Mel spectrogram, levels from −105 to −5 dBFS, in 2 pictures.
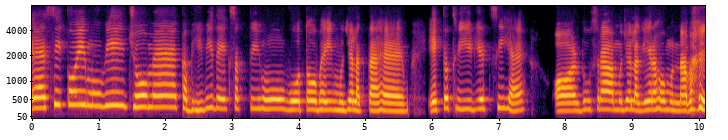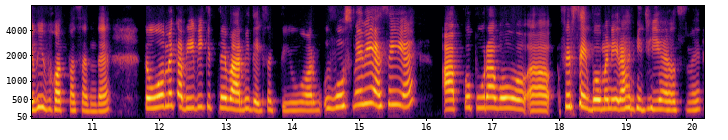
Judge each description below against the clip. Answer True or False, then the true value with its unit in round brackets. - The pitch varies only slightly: False (4.3 semitones)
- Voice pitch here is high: True (250 Hz)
